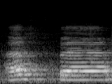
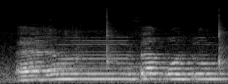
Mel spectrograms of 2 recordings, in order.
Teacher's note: Kita tak boleh tebalkan huruf fa sebab rongga keadaan lidah kita mendatar. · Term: nipis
